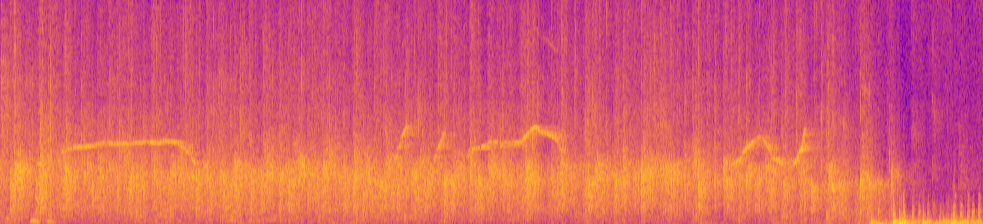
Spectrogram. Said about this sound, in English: Hello. I hear someone whistling, so it's got to be my oldest friend in the world who's over there.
